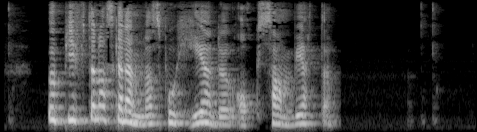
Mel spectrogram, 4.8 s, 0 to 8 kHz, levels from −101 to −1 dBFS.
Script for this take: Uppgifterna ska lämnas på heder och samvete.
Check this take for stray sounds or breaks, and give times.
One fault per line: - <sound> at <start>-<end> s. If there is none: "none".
none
